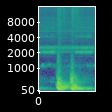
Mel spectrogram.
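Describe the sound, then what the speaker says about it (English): Heartbeat effect from the video game Yomawari: Midnight Shadows: two deep, muffled thumps in quick lub-dub succession, close and loud over a faint steady hum. "Ooh, my heartbeat."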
